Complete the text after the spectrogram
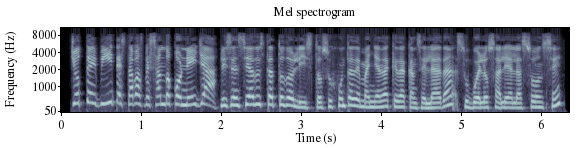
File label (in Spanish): Spanish South America, F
